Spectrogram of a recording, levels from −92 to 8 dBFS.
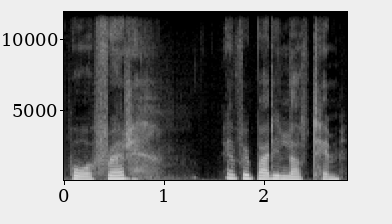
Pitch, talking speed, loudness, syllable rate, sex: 210 Hz, 105 wpm, -16 LUFS, 5.7 syllables/s, female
